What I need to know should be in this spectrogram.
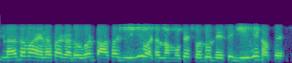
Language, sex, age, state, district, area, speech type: Sindhi, male, 18-30, Rajasthan, Ajmer, urban, conversation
